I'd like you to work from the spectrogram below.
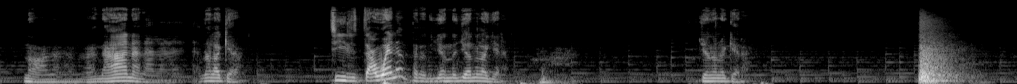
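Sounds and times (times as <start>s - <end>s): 
speech: 0.2s - 2.5s, 3.3s - 5.2s, 7.0s - 7.6s
firecracker bursting outside: 9.2s - 9.9s.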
